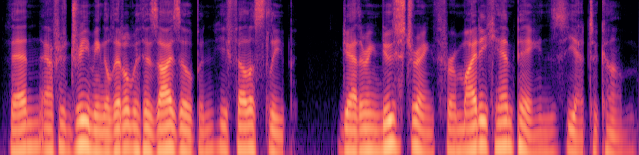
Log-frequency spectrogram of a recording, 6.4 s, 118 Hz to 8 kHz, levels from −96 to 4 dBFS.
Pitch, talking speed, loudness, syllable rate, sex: 120 Hz, 195 wpm, -17 LUFS, 5.3 syllables/s, male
